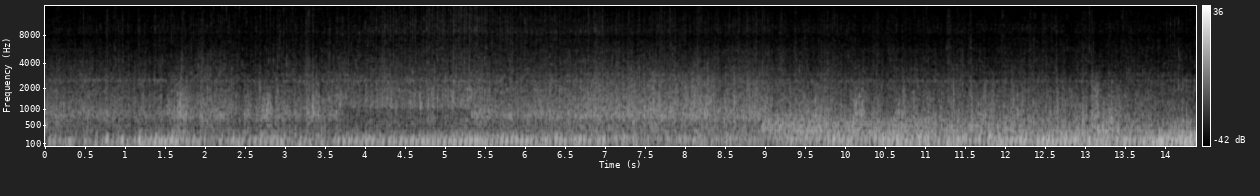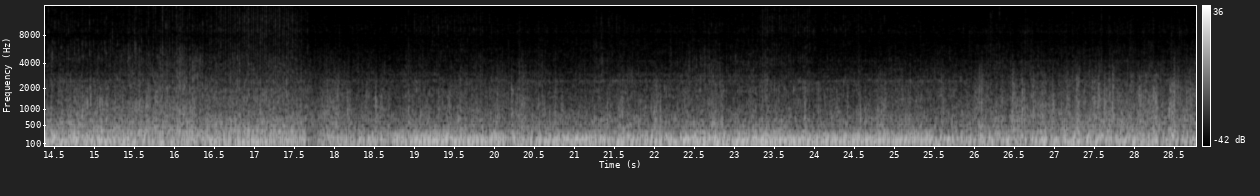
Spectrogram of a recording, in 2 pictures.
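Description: Harley-Davidson Sportster V-twin engine running steadily at riding speed, heard from the bike itself, with wind rushing over the microphone. The level drops briefly once, about two-thirds of the way through.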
